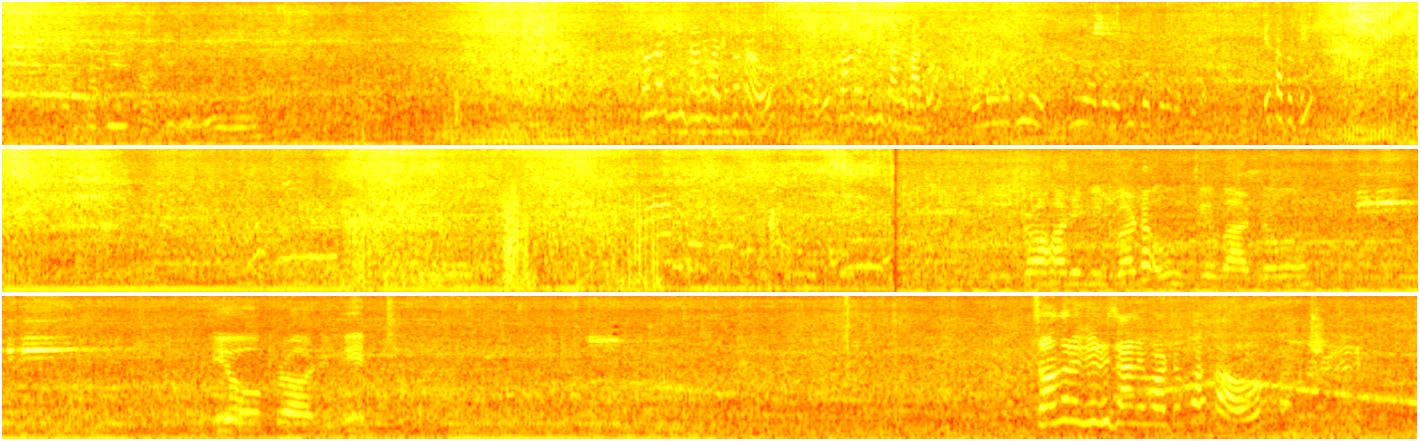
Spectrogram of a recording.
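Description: A motorcycle engine hums steadily up close as it rides along a street.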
